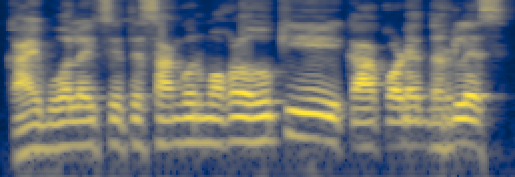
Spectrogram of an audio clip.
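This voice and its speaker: Man reads an elderly village headman, sharp and loud, storybook telling. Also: mid-range voice, steady tone, natural voice. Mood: scolding. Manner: loud rustic scolding, drawn-out rebukes. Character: shrewd elderly male village headman, scolding.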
